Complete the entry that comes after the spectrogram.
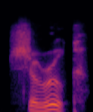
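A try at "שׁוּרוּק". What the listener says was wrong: Shuruk, that's right,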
